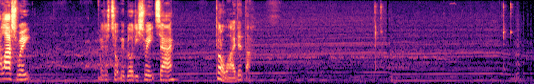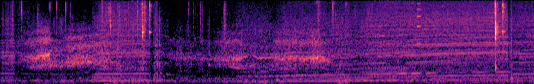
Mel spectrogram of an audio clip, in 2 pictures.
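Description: A racing car engine drones and shifts pitch with gear changes.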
